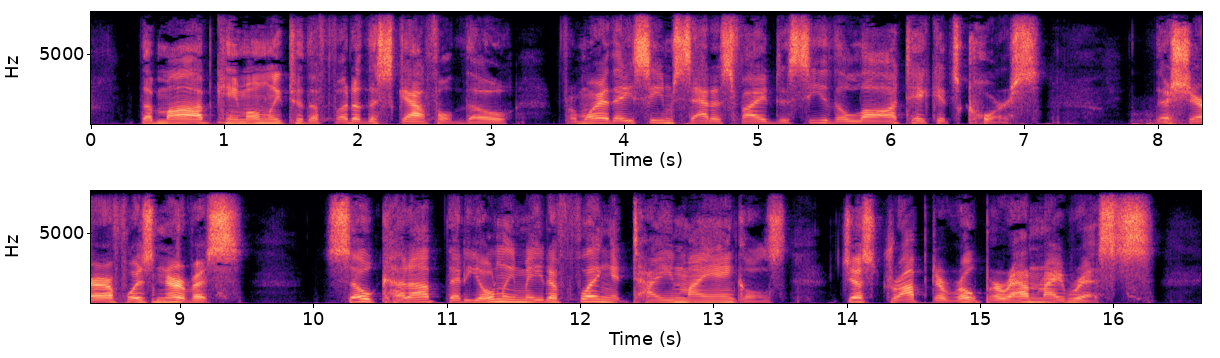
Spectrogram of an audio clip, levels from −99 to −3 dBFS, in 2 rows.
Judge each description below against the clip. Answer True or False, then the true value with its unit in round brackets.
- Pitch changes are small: True (2.2 semitones)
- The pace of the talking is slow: False (170 wpm)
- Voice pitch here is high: False (145 Hz)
